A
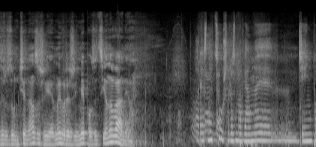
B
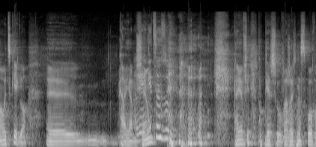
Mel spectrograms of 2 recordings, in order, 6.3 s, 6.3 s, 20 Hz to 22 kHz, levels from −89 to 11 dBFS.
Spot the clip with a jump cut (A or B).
B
